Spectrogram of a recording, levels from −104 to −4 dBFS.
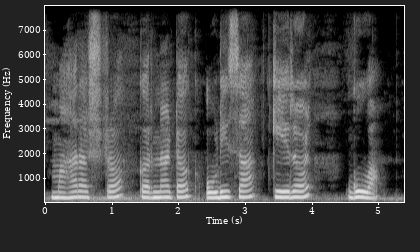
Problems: background sounds at intervals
